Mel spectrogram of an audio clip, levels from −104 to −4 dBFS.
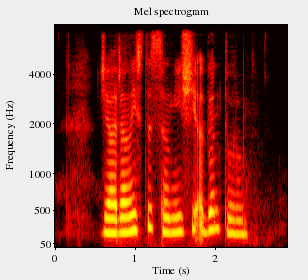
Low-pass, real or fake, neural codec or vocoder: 7.2 kHz; fake; codec, 24 kHz, 1 kbps, SNAC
